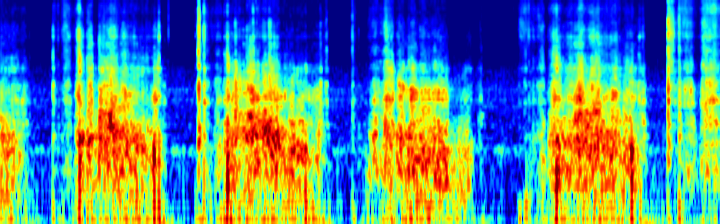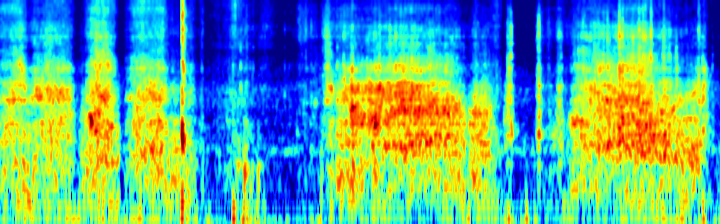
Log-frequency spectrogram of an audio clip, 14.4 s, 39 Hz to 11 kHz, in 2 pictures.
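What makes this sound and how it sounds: Long red nails scratch the side panel of a hollow Minute Maid 1.75 L coated paperboard orange juice carton of unknown fill. Rough, rasping scrapes come in uneven bursts with brief pauses between them. The sound is a low, hollow, resonant rumble with little high-end brightness.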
